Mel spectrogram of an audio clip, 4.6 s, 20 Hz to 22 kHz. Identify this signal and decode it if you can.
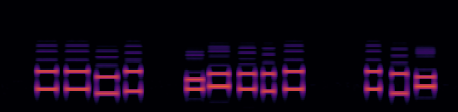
DTMF, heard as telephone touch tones, dialled by hand, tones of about 170 ms. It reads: CC2B 7#96C C30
